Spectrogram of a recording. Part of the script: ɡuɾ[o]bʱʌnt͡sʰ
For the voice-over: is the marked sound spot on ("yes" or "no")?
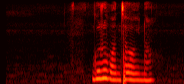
no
